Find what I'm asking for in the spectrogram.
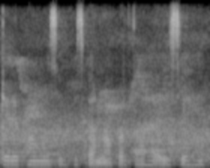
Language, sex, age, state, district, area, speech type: Hindi, female, 18-30, Bihar, Madhepura, rural, spontaneous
